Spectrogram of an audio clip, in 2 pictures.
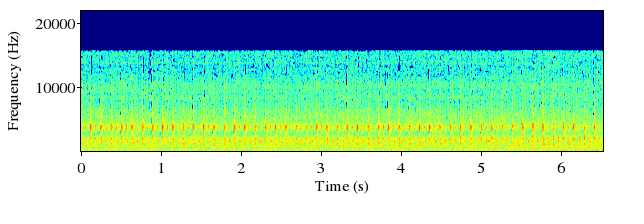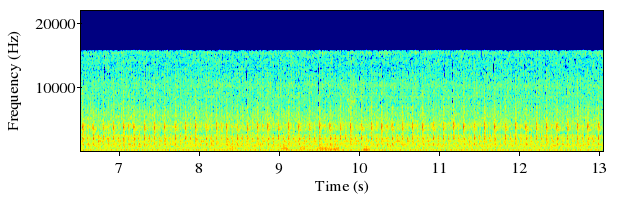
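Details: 2011 VW Polo sedan, 64,000 km, 98 petrol, +2°C: sharp, regular ticking knock about four a second over a smooth cold-start idle, cause not identified.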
